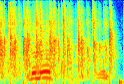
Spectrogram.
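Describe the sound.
An audience claps steadily, the dense crackle of many hands filling the whole clip, with voices calling out and cheering over it.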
